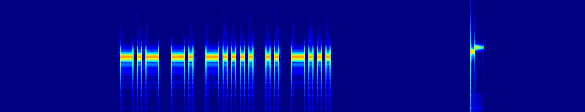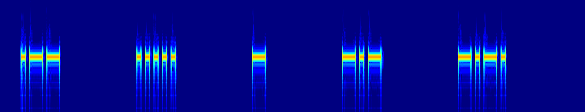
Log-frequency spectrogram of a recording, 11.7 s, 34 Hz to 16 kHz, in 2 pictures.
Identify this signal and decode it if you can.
Morse code, heard as a keyed tone, about 28 wpm, spaced as for 14 wpm, 700 Hz. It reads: KN6IB W5TKC
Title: USA Call Signs - 5 Characters - 6x Character Spacing - 28wpm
